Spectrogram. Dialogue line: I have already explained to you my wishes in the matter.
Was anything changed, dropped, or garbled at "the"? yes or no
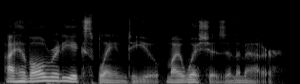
no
